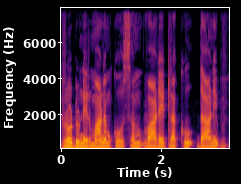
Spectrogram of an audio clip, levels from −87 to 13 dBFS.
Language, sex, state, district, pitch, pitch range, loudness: Telugu, female, Telangana, Mahabubabad, 190 Hz, 175-205 Hz, -15 LUFS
